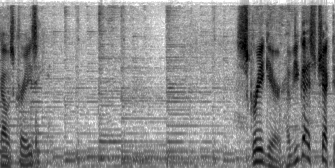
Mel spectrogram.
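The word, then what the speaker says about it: Skre: my proven gear is scree scree is spelled s-k-r-e it's kind of a play on the word from scree rock found at the bottom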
